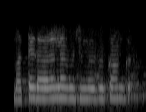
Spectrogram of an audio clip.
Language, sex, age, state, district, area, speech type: Odia, female, 18-30, Odisha, Dhenkanal, rural, conversation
